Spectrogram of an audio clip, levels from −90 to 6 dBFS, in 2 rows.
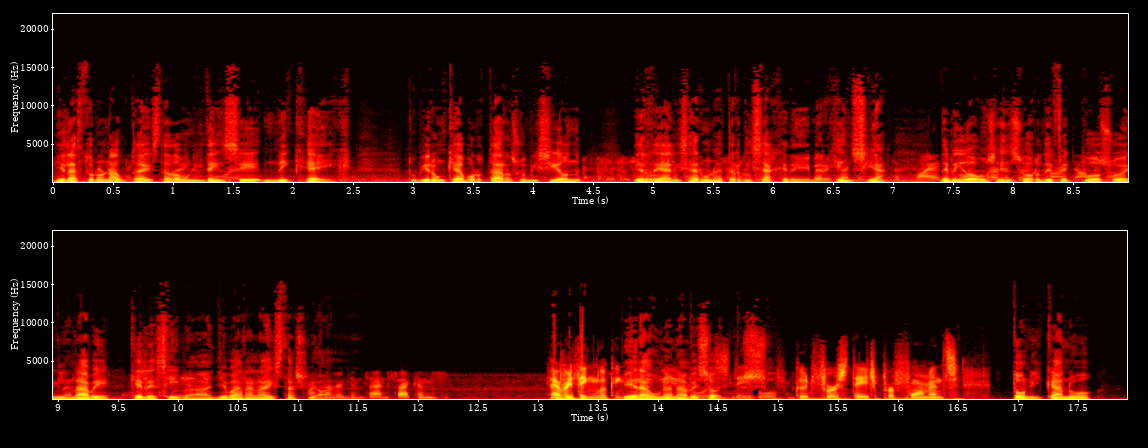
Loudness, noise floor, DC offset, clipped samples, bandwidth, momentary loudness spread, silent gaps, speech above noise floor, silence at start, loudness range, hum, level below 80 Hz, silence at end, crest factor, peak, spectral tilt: -25 LUFS; -58 dBFS; under 0.1%; under 0.1%; 13.5 kHz; 11 LU; none; 33 dB; 0 s; 3 LU; none; -48 dBFS; 0.3 s; 20 dB; -6 dBFS; -6.5 dB/octave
